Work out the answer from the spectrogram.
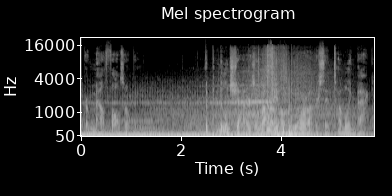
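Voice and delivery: rising to a dramatic loud peak; building loud narration. A narrator's reading. Climax of the pendulum scene.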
